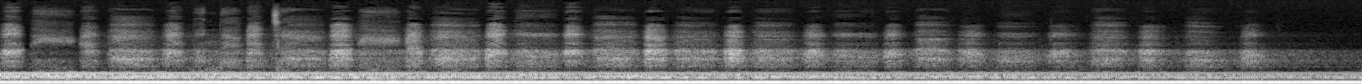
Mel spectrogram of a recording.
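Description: Crisp electronic beats tick in a steady rhythm, then stop.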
